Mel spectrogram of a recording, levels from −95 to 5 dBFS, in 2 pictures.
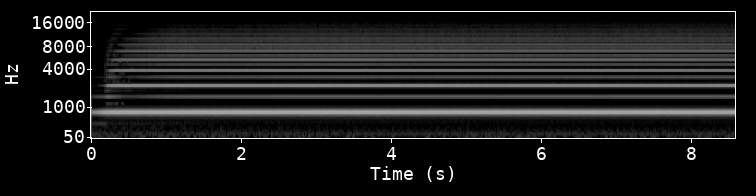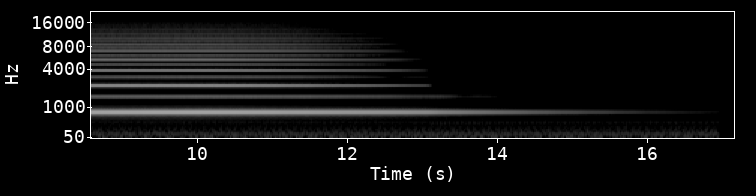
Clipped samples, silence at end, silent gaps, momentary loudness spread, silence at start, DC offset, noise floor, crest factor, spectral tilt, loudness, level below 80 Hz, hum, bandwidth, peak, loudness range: under 0.1%; 3.1 s; none; 9 LU; 0 s; under 0.1%; -81 dBFS; 10 dB; 4 dB/octave; -32 LUFS; -86 dBFS; 60 Hz at -85 dBFS; 15 kHz; -24 dBFS; 12 LU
